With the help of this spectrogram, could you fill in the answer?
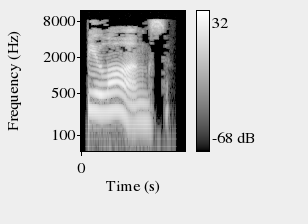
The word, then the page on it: belongs: British English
